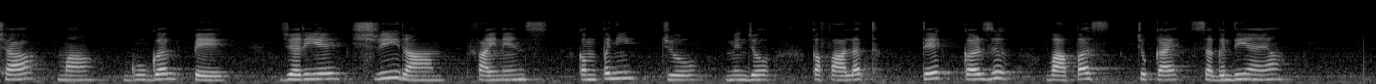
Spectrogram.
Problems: constant background noise, echo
